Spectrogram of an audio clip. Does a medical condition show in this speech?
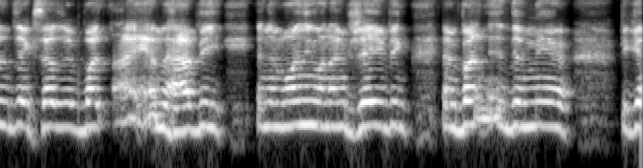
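Yes: brain injury.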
